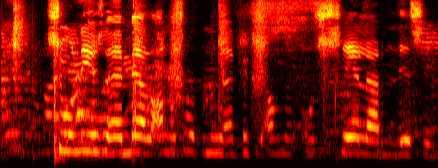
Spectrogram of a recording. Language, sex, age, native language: Icelandic, female, 50-59, Icelandic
